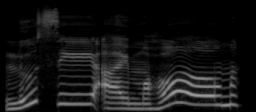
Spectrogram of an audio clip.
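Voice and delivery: put-on loud, high Cuban-accented call. Son calling to his mom in a Cuban accent. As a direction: announce it in a hammed-up Cuban accent. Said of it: "I announced in my best Cuban accent".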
